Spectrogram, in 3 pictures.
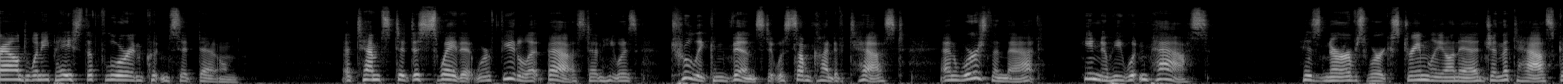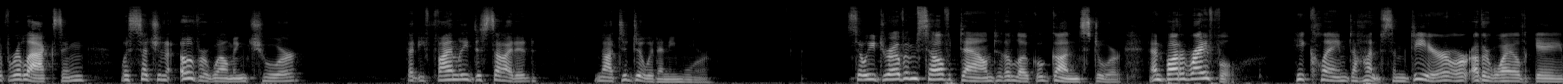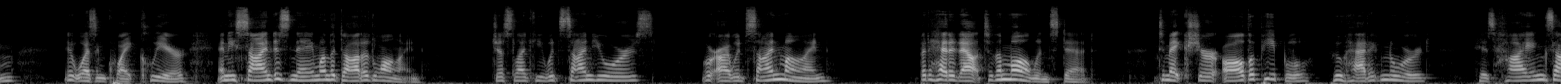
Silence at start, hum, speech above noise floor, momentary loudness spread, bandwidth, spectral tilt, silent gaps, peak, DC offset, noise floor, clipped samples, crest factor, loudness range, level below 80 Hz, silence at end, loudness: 0 s; none; 36 dB; 13 LU; 16 kHz; -4.5 dB/octave; none; -4 dBFS; under 0.1%; -62 dBFS; under 0.1%; 24 dB; 6 LU; -52 dBFS; 0 s; -26 LUFS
